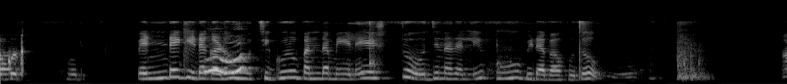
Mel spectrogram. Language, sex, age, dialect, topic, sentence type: Kannada, female, 36-40, Coastal/Dakshin, agriculture, question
